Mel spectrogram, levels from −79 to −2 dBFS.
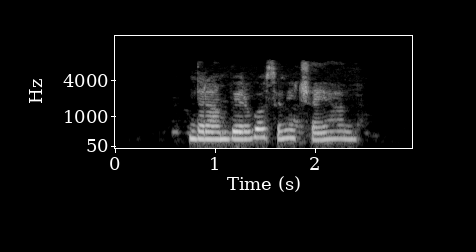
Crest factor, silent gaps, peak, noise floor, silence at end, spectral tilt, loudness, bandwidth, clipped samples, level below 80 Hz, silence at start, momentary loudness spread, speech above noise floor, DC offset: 16 dB; none; -10 dBFS; -77 dBFS; 0.55 s; -5 dB/octave; -24 LUFS; 8 kHz; under 0.1%; -66 dBFS; 0.55 s; 9 LU; 54 dB; under 0.1%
